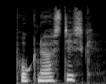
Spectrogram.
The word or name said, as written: prognostisk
